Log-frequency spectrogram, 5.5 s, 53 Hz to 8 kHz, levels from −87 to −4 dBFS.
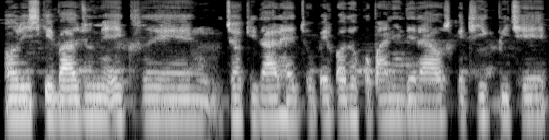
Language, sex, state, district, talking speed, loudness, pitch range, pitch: Hindi, male, Bihar, Vaishali, 220 wpm, -20 LUFS, 115-120 Hz, 120 Hz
